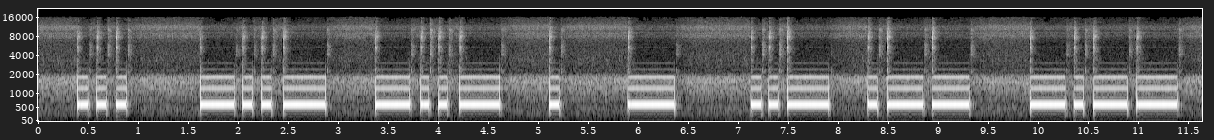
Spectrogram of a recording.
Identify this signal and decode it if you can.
Morse code, heard as a keyed tone, about 13 wpm, 600 Hz. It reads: S X X E T U W Y
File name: 6 lezione cw 1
